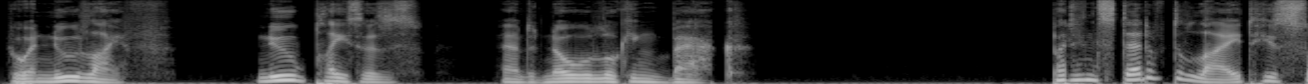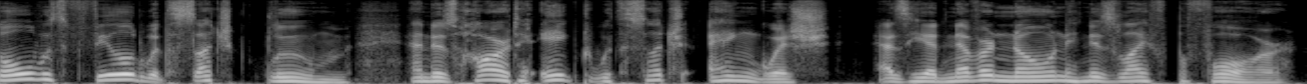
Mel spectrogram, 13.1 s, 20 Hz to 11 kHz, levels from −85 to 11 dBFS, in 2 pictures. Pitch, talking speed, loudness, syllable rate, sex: 145 Hz, 170 wpm, -18 LUFS, 4.6 syllables/s, male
